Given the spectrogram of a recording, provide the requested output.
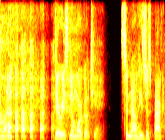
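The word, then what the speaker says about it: Gotye: Oh, there's a great Gautier. Gautier. I think that's how they pronounce it.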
